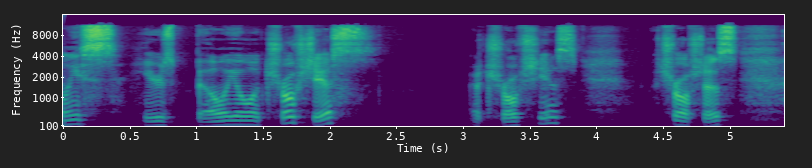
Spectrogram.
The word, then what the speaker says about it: Atrocious: Atrocious. I combined the way that the Z Riser is going to pronounce it and how I typically pronounce it.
